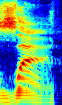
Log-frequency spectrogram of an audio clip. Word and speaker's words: Zach: so my name is Zach it's spelled the proper way okay z-a-c-h naught z-a-c-k and so I had these buddies and they would actually say my name phonetically so they would say Zatch and whenever I heard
